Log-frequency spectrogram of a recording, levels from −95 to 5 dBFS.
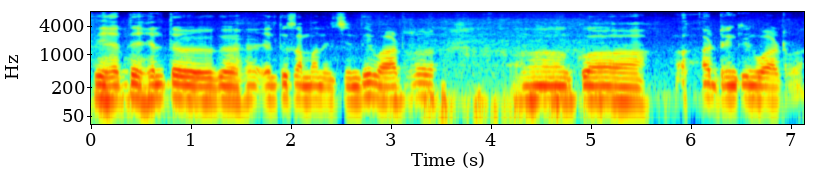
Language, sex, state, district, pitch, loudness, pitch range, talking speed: Telugu, male, Andhra Pradesh, Sri Satya Sai, 110 Hz, -16 LUFS, 105-115 Hz, 100 wpm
